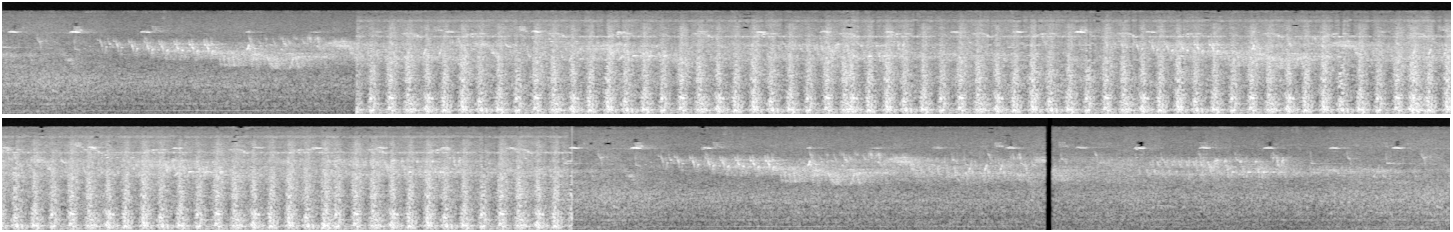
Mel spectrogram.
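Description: Train running on rails, a loud rapid rhythmic clatter and rumble that starts abruptly about three and a half seconds in and cuts off abruptly about twenty seconds in. Before and after it, a quieter background of faint repeated chirping.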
